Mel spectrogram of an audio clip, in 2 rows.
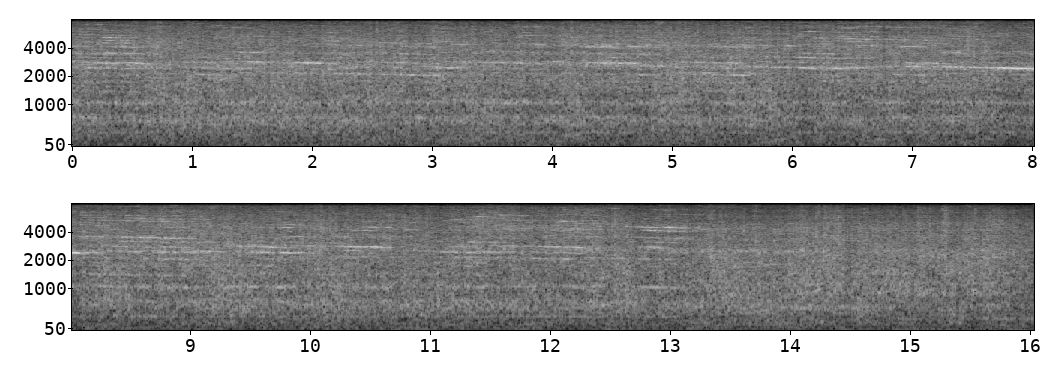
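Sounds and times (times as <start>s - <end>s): high wheel squeals: 0.0s - 13.3s
freight train wheels rumbling: 0.0s - 16.0s.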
